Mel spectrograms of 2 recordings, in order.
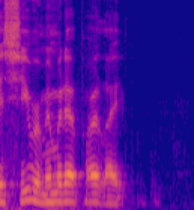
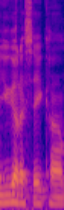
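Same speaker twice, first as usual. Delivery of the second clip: ordinary delivery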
